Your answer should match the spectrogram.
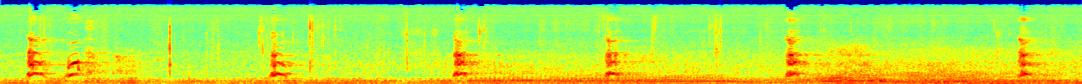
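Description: A dog barking in single sharp barks, about six of them one to two seconds apart, over a steady low rumble.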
